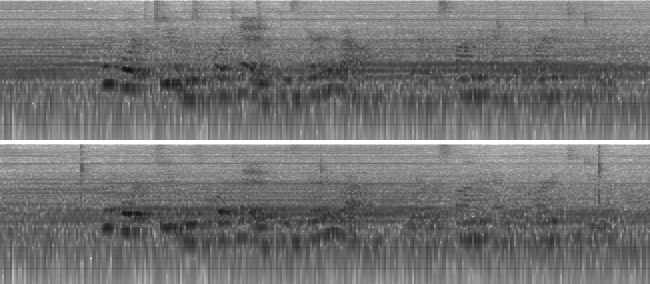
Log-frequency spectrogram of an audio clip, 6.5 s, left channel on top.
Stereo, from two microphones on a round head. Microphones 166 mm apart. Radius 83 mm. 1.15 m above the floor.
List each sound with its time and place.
1.0 s a woman speaking: 75° left (ahead or behind), 2.5 m
2.8 s a woman speaking: 30° left (ahead or behind), 2 m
